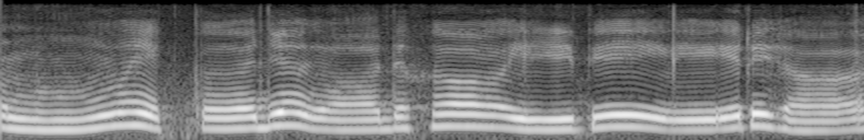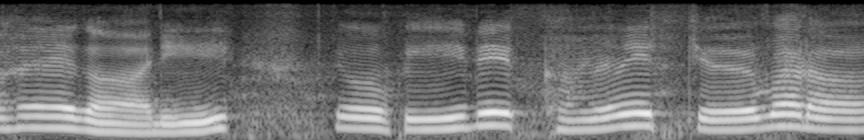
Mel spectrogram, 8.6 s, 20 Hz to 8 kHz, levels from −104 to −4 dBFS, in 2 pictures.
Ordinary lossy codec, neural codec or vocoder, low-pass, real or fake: none; autoencoder, 48 kHz, 32 numbers a frame, DAC-VAE, trained on Japanese speech; 7.2 kHz; fake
